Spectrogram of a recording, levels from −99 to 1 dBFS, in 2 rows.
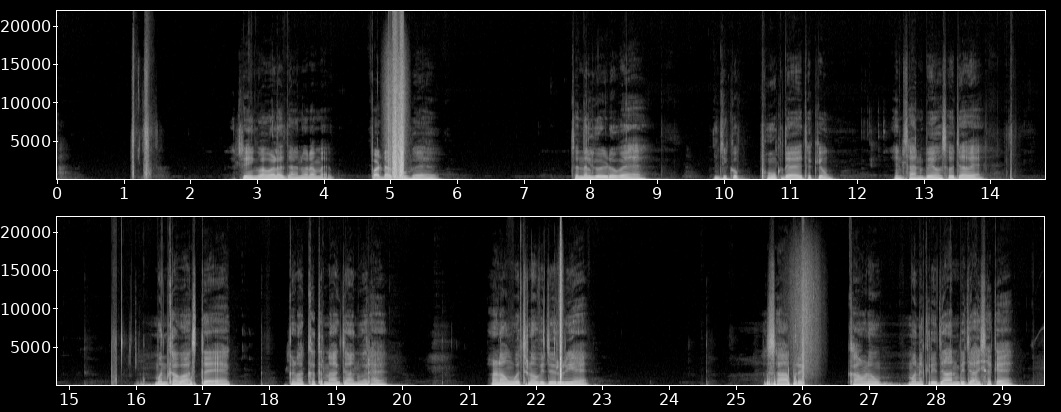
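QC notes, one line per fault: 4.86–5.31 s, 22.33–22.43 s and 25.71–26.32 s: wireless microphone noise hit. Brief swishes of static rise over the speech as the FM radio signal fades under cancelling reflections and receiver noise surges. On a spectrogram they appear as broadband hiss bands; the waveform shows fuzzy noise bursts.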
